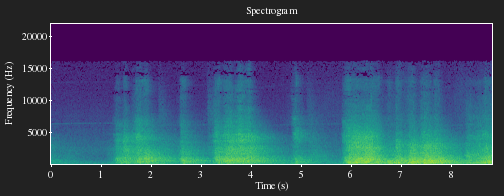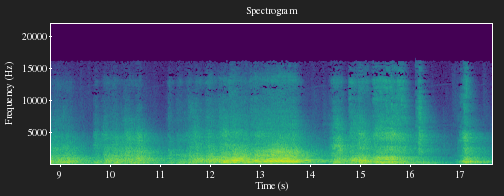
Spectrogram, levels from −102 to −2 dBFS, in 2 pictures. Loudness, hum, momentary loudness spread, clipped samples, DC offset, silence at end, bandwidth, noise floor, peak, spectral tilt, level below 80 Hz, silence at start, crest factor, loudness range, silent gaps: -20 LUFS; none; 19 LU; under 0.1%; 0.2%; 0 s; 16 kHz; -49 dBFS; -2 dBFS; -4.5 dB/octave; -44 dBFS; 0 s; 18 dB; 11 LU; none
